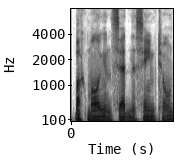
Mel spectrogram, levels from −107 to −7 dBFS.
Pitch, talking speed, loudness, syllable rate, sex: 85 Hz, 275 wpm, -18 LUFS, 6.3 syllables/s, male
